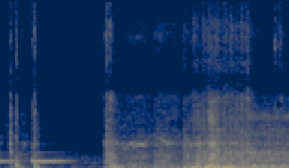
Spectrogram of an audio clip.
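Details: Jeep Cherokee start: short uneven cranking bursts before the engine catches and settles into a rough idle; slow, hesitant start; hard starting.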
